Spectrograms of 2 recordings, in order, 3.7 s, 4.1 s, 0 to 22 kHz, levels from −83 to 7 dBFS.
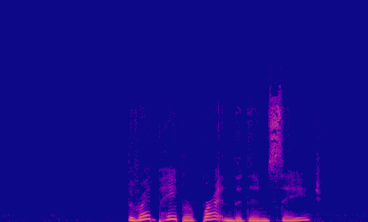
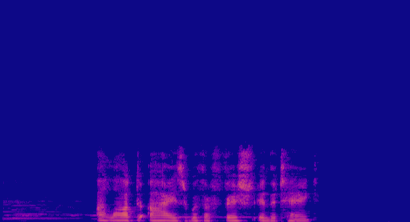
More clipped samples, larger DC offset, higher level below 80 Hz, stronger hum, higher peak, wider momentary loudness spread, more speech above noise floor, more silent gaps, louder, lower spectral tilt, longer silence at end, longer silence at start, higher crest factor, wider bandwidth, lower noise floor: neither; neither; first, -68 dBFS vs -80 dBFS; neither; about the same, -20 dBFS vs -18 dBFS; about the same, 6 LU vs 7 LU; second, 40 dB vs over 51 dB; neither; first, -35 LUFS vs -38 LUFS; first, -6.5 dB/octave vs -4 dB/octave; second, 0.5 s vs 1 s; first, 1.3 s vs 0.1 s; second, 16 dB vs 22 dB; first, 13.5 kHz vs 8 kHz; second, -75 dBFS vs under -90 dBFS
